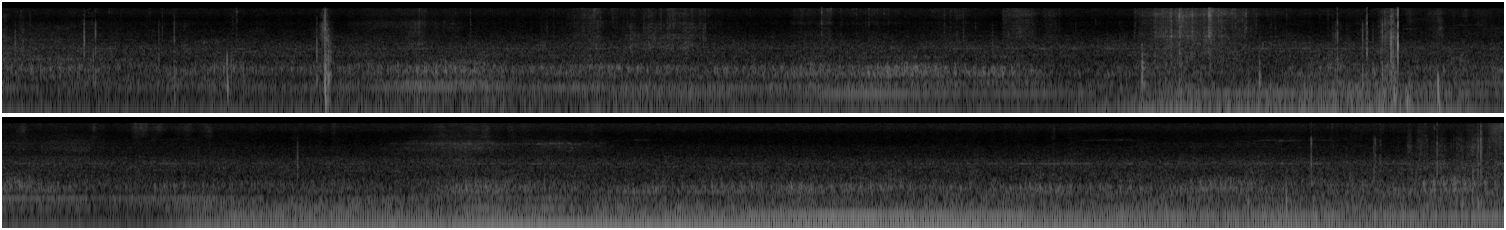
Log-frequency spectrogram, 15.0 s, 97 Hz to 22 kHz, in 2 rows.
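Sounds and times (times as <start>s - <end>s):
engine droning hum: 0.0s - 15.0s.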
